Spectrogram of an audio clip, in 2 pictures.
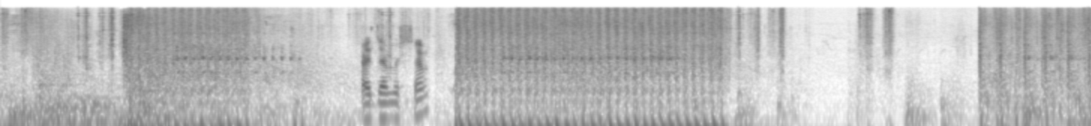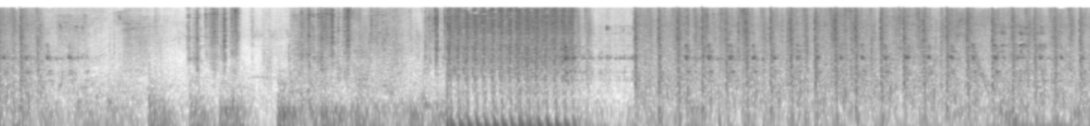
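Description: Wooden building pieces clack into place in a rapid, steady rhythm.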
